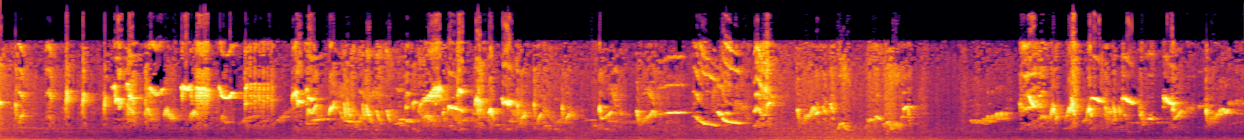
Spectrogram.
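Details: Horsfield's bush lark, parva form, from West Nusa Tenggara, Indonesia, pouring out a long unbroken run of high chirps, squeaky notes and trills against a loud low droning hum.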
